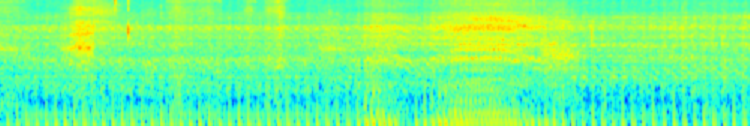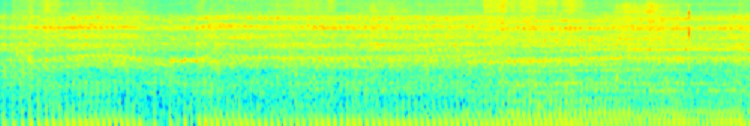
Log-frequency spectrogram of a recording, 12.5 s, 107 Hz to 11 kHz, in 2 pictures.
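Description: A 2018 Honda CB300R motorcycle being ridden, its engine droning loud and close with a pulsing exhaust note that rises and falls through gear changes, under wind noise.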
